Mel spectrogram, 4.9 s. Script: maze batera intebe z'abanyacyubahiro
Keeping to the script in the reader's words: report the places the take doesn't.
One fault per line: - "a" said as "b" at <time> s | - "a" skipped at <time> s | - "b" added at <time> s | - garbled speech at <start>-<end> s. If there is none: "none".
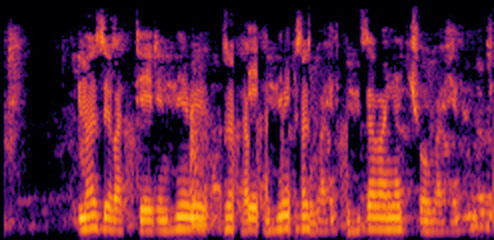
- garbled speech at 2.2-3.6 s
